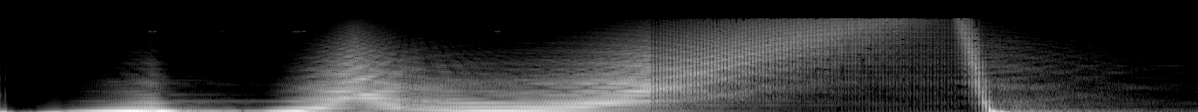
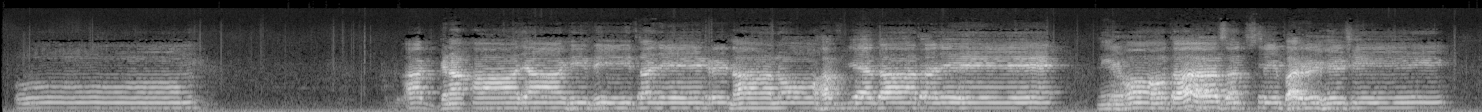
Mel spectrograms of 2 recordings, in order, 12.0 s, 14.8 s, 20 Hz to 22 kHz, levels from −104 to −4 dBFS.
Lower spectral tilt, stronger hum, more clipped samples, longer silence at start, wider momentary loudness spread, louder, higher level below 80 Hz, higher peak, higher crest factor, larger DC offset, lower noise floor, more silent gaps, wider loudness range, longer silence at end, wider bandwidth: first, -8 dB/octave vs -5.5 dB/octave; neither; neither; second, 0 s vs 0.15 s; first, 24 LU vs 13 LU; about the same, -23 LUFS vs -22 LUFS; first, -24 dBFS vs -50 dBFS; about the same, -6 dBFS vs -4 dBFS; about the same, 18 dB vs 18 dB; neither; first, -76 dBFS vs -48 dBFS; neither; first, 19 LU vs 12 LU; first, 1.9 s vs 0.05 s; second, 8 kHz vs 10 kHz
